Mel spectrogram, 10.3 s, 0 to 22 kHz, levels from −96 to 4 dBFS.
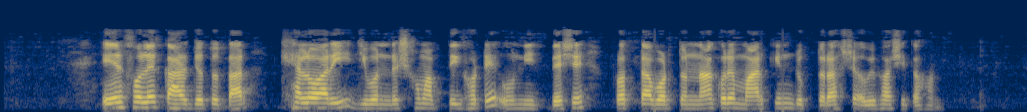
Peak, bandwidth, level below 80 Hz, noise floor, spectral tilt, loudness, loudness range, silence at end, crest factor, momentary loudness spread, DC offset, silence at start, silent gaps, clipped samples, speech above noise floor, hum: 0 dBFS; 7.6 kHz; -66 dBFS; -70 dBFS; -4 dB/octave; -17 LUFS; 4 LU; 0.95 s; 18 dB; 14 LU; under 0.1%; 1.05 s; none; under 0.1%; 53 dB; none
